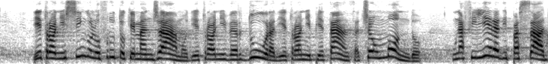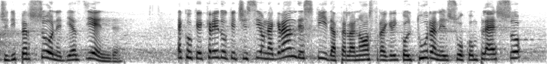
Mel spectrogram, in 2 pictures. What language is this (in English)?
Italian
